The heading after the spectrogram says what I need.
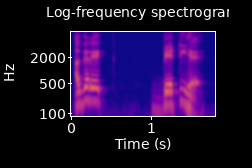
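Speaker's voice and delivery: ordinary delivery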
